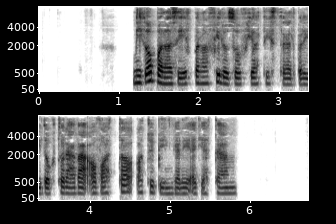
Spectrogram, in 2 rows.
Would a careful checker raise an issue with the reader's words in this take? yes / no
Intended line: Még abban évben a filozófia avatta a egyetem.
yes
